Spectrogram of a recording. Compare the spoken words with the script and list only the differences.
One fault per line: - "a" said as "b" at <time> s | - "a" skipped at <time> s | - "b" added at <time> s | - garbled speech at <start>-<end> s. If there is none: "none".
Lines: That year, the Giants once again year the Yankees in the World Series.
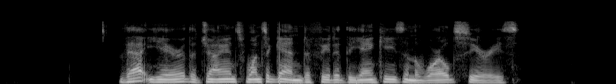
- "year" said as "defeated" at 3.0 s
